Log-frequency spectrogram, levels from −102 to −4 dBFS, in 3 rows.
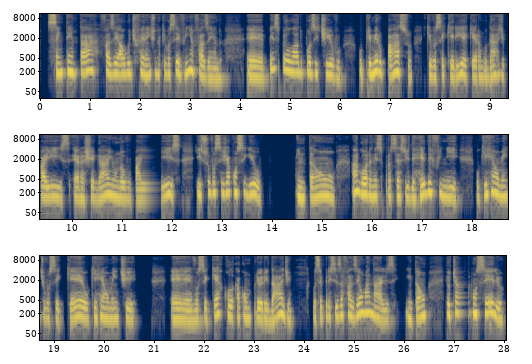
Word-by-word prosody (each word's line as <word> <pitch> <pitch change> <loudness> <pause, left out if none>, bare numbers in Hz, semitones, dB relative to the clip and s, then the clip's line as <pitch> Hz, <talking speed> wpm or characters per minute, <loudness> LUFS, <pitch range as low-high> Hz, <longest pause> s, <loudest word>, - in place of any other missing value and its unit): sem 190 -1 +4
tentar 195 +1 +1
fazer 180 -2 +1
algo 170 +2 +2
diferente 175 -1 -2
do 175 - -4
que 180 +1 -7
você 175 +3 +1
vinha 185 +6 +2
fazendo. 135 -8 -2 0.5
Eh, 140 -2 +3
pense 250 - -1
pelo 220 -2 +3
lado 190 -1 +2
positivo, 175 -6 -1 0.3
o - - -3
1º 195 +3 +4
passo 185 -3 +1 0.3
que 155 - -2
você 145 +1 -1
queria, 150 +4 0
que 145 - -5
era 145 +1 0
mudar 145 +4 -3
de 155 -2 -7
país, 150 -2 0
era 140 -1 0
chegar 150 +4 0
em 175 - +2
um 160 - 0
novo 140 -2 -1
país, 130 +6 -2 0.3
isso 185 +2 0
você 200 0 0
já 200 +1 +4
conseguiu. 185 -6 +2 0.7
Então, 150 +1 +1 0.3
agora, 190 -6 +5
nesse 160 0 -1
processo 155 0 -1
de 140 - 0
redefinir 165 -3 +1 0.3
o 145 - -4
que 175 - -3
realmente 170 -5 +1
você 140 -1 -2
quer, 155 +4 +2
o 145 -1 +1
que 155 - -4
realmente, 145 -3 -2 0.6
eh, 135 -2 +2
você 130 +3 -1
quer 180 +10 0
colocar 165 -5 0
como 150 -2 -2
prioridade, 140 +2 +2 0.4
você 155 +1 +2
precisa 165 +1 -1
fazer 180 0 +1
uma 215 +1 +4
análise. 135 - -1 0.2
Então, 155 +1 +1 0.4
eu 195 - +4
te 195 +4 0
aconselho 205 - +1
160 Hz, 140 wpm, -21 LUFS, 145-190 Hz, 0.7 s, agora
